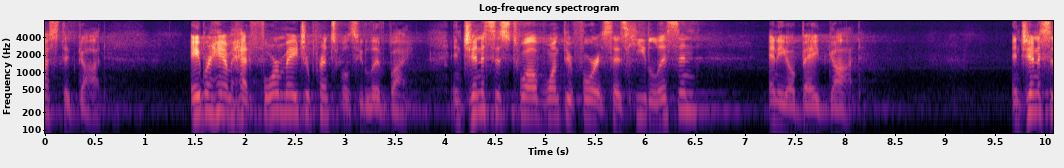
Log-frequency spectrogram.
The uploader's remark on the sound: Recorded live during our Wednesday night service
